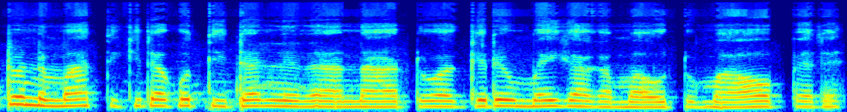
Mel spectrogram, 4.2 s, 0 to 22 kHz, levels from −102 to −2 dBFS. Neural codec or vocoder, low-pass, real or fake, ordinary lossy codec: vocoder, 44.1 kHz, 128 mel bands every 256 samples, BigVGAN v2; 19.8 kHz; fake; Opus, 32 kbps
